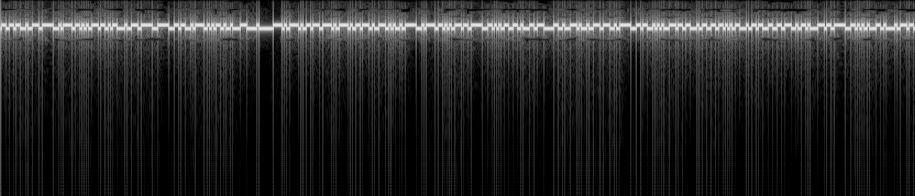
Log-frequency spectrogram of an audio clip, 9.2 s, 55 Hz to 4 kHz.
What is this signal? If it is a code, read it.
RTTY, about 45.45 baud. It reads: LATER BATTLES. AFTER TRIUMPHANTLY CIRCLING TRUK
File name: fsk170 / USS-New-Jersey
